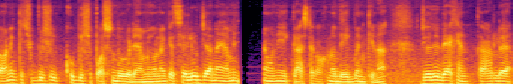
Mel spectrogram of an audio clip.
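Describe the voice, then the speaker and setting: Halting reflective Bangladeshi man in forties. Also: sits low, a little mellow, slight background noise. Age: 40s. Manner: reflective, halting, many fillers. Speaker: English teacher. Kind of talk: casual talk to students.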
